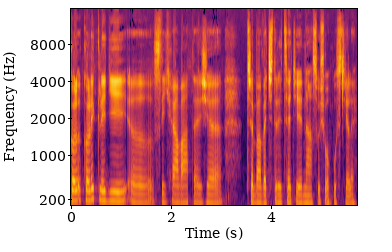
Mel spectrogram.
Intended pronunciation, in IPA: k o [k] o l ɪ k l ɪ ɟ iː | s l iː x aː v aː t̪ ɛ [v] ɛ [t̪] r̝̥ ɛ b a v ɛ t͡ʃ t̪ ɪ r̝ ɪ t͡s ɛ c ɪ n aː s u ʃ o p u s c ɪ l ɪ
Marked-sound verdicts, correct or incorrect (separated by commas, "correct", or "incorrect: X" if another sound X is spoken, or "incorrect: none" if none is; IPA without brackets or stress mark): correct, incorrect: ʒ, correct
